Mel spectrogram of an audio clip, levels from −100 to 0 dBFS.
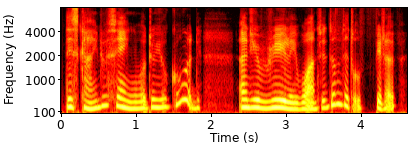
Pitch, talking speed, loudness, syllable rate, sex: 220 Hz, 195 wpm, -17 LUFS, 5.1 syllables/s, female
